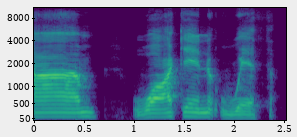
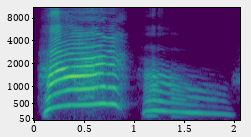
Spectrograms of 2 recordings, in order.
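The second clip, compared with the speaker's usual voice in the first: very high, squeaky mock greeting; 14 semitones higher than usual. Mocking [name] with a squeaky high voice. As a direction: squeak it like a tiny puppy man.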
